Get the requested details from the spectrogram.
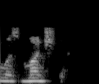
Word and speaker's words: Muchnick: You said Muchnick. – I'm sorry. – The general. No. That's why we're here. We learned this. The general pronunciation was Muchnick. – Muchnick. Okay. – Just more the way it looks.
